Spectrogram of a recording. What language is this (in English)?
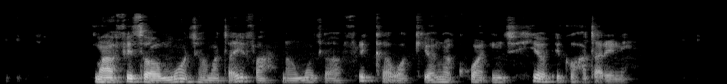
Swahili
